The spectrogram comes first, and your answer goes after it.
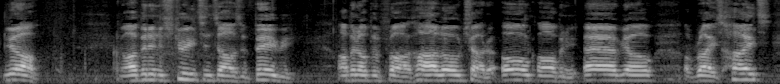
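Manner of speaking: loud, slow street swagger voice; street tough kid. Retold or imitated. Kid boasting to the recovery group, loud street swagger. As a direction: preach your street cred to the group.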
